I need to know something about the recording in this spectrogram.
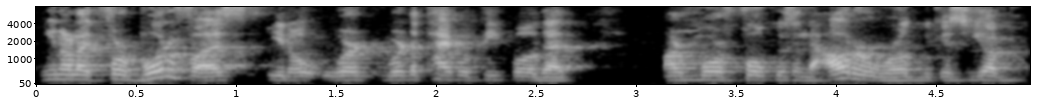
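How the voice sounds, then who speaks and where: A man's voice: on the high side, fairly even intonation, fast talker, darkish tone. A man from the Philippines hosting a casual interview, talking in loose, rambling sentences full of fillers and restarts. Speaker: interviewer, personality trainer. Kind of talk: casual video-call interview.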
